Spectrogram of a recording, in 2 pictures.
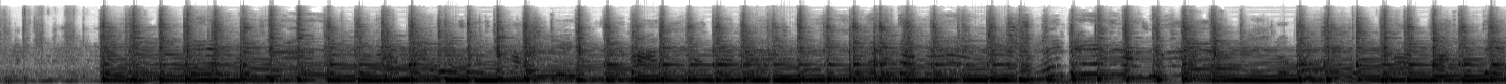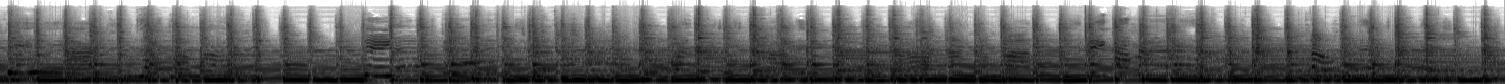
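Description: A band playing a song live on guitar, strummed in a steady rhythm. It starts about a second in.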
